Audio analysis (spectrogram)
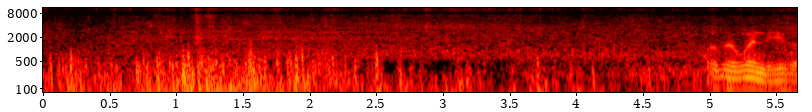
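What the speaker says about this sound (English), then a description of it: "A little bit windy" Wind gusts over a lake at sunrise, a steady broad rushing roar with microphone buffeting, and a short voice-like sound near the end.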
